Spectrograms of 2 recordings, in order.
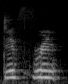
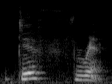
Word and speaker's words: different: You're going to say different, but you don't let that little final puff of air come out. So we need to say different. Your tongue is stopped at the top of your mouth.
